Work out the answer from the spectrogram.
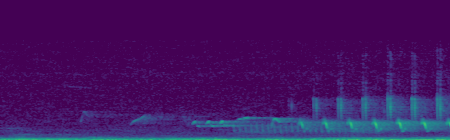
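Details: At dusk a Common nightingale deep within birch bushes gives a few rising whistles, then a long even note leading into rapid, accelerating repeated piping notes, against steady low-pitched background rumble.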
